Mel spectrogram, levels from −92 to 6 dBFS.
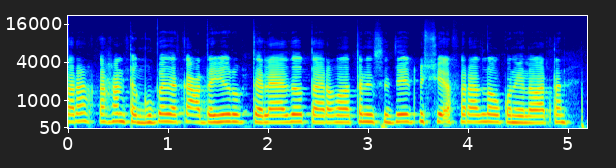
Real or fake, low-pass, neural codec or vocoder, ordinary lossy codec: fake; 19.8 kHz; codec, 44.1 kHz, 7.8 kbps, Pupu-Codec; none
